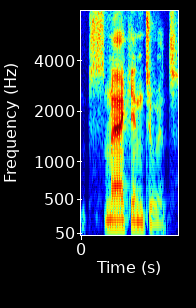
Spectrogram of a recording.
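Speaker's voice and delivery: usual speaking voice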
